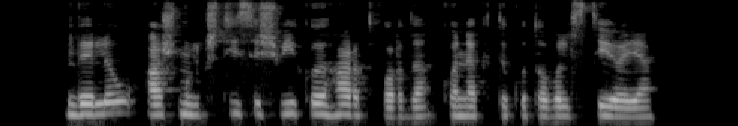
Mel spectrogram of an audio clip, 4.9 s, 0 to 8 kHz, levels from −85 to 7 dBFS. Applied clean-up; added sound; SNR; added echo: none; none; none; none.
